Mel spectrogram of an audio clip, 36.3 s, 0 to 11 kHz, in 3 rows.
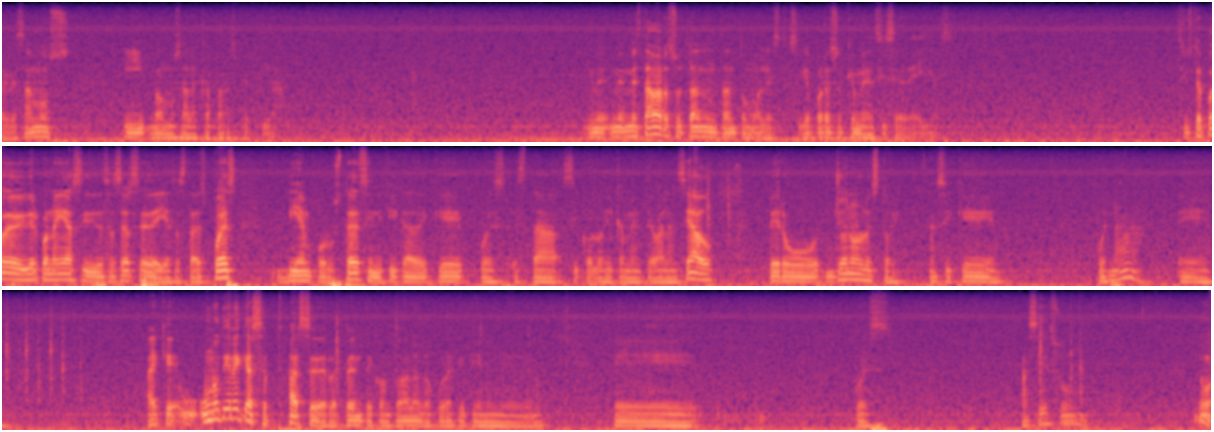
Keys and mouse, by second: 0.6 click, 5.7 click, 7.4 click, 9.7-13.9 drag, 14.0 click, 15.2-16.6 drag, 19.1 d, 19.9 click, 22.1 click, 23.6 click, 24.4 f, 25.2-26.8 drag, 27.0 click, 27.7 d, 28.0-30.9 drag, 31.8-33.3 drag, 34.2 click, 34.7 f, 35.0-36.0 drag.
